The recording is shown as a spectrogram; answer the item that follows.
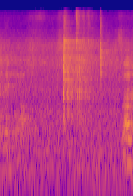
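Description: Eating utensil clinking against dishware: one sharp tap about a second in, followed by a couple of lighter taps.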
